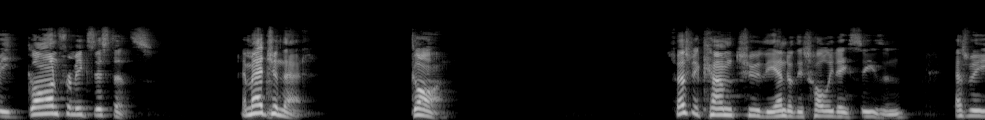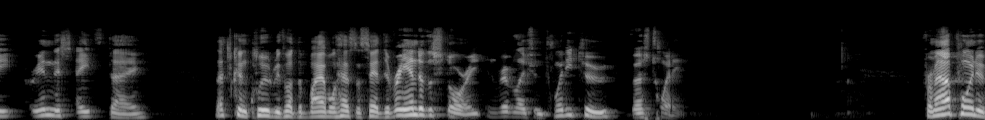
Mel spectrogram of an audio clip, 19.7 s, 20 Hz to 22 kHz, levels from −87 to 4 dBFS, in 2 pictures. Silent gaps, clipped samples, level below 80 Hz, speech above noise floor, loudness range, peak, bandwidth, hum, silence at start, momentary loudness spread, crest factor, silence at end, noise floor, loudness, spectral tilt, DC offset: 3.36-3.78 s, 3.87-3.98 s, 17.68-17.72 s, 17.78-17.83 s; under 0.1%; -76 dBFS; over 66 dB; 9 LU; -2 dBFS; 8.6 kHz; none; 0 s; 16 LU; 24 dB; 0 s; under -90 dBFS; -24 LUFS; -5 dB/octave; under 0.1%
